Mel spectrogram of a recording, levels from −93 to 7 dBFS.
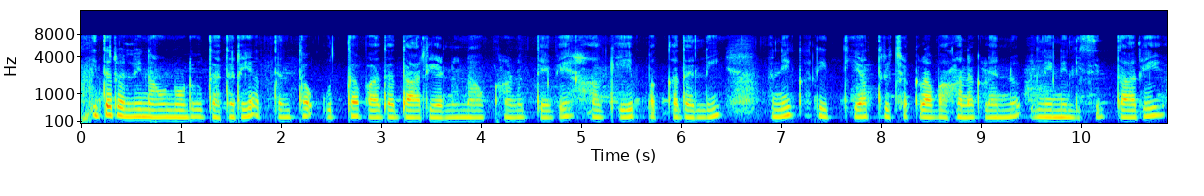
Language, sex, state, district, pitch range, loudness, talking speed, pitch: Kannada, female, Karnataka, Bellary, 185-210 Hz, -31 LUFS, 90 wpm, 190 Hz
